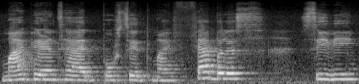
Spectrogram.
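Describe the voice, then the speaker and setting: A woman with a slight Indian accent speaks at a fairly high pitch, with audible room echo and noticeable background noise. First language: Hindi. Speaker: lifestyle vlogger. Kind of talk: casual vlog monologue. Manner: energetic.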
